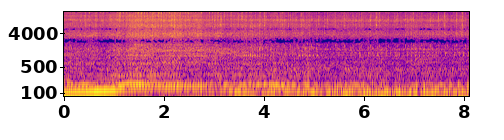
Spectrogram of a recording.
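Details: 350 V8 at steady idle with an uneven knock about three to four a second over the rumble; owner suspects rod knock, unconfirmed.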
